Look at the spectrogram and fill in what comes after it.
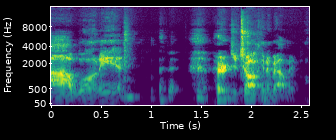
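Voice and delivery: put-on old Texan drawl. Acting out how he pops in after being talked about, old Texan drawl. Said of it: "why does he sound like an old Texan now".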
